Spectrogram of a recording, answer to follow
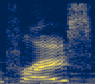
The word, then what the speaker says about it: Pryce: It's because his name rhymes with ice. Pryce got the best redesign.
